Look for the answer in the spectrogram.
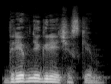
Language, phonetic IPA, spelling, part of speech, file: Russian, [ˌdrʲevnʲɪˈɡrʲet͡ɕɪskʲɪm], древнегреческим, adjective / noun, Ru-древнегреческим.ogg
- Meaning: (adjective) inflection of дрѐвнегре́ческий (drèvnegréčeskij): 1. dative plural 2. instrumental masculine/neuter singular; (noun) instrumental singular of дрѐвнегре́ческий (drèvnegréčeskij)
